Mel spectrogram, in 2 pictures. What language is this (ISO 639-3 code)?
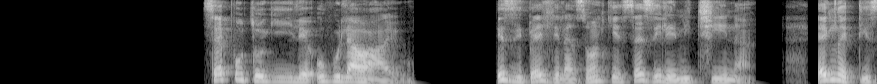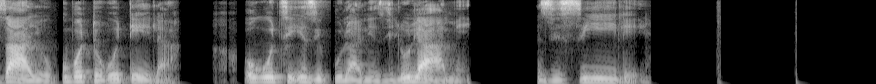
nde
